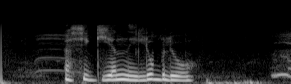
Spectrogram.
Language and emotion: Russian, neutral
